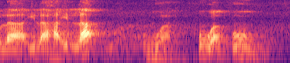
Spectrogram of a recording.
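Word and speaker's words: هو: Huwa hu. Huwa hu, karena diwakafkan jadi bacanya hu.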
